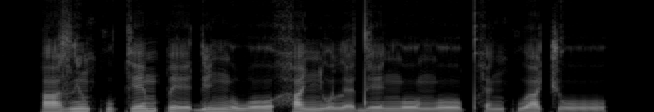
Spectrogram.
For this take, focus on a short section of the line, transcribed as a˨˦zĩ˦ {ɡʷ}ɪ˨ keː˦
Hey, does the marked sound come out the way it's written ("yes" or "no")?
no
